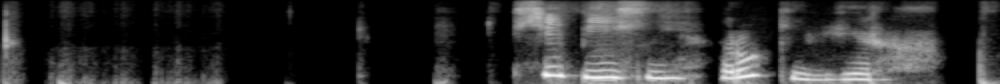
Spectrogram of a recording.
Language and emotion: Russian, neutral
